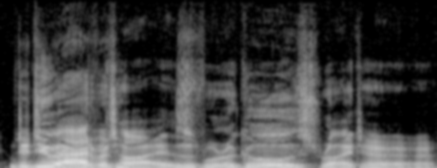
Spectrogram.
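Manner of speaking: slow, spooky ghost voice. Pretend. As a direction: moan it like a ghost. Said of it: "You gotta read it in your ghost voice".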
